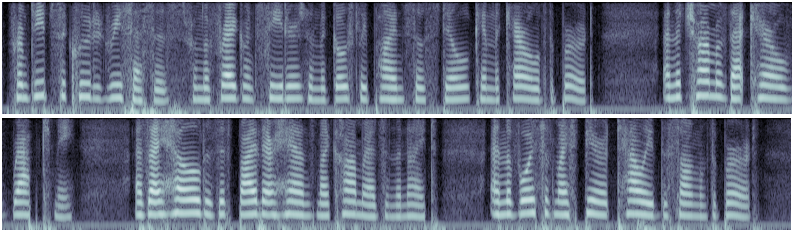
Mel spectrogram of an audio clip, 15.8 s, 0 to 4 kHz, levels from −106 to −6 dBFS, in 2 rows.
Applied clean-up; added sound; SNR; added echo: none; none; none; none.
